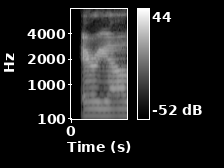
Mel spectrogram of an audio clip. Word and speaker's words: Ariel: Ariel, I'm based out in Tampa, Florida.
